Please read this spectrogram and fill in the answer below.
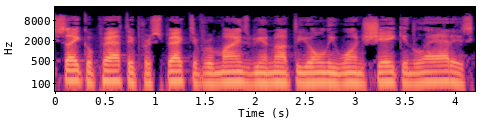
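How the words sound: It is read in a Boston accent.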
